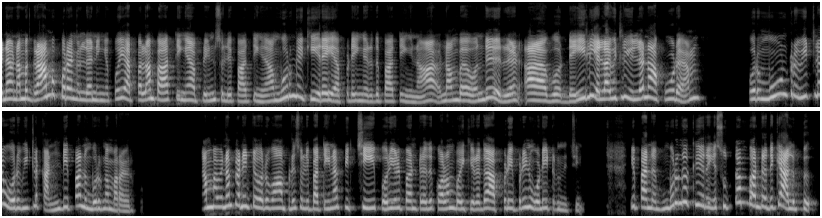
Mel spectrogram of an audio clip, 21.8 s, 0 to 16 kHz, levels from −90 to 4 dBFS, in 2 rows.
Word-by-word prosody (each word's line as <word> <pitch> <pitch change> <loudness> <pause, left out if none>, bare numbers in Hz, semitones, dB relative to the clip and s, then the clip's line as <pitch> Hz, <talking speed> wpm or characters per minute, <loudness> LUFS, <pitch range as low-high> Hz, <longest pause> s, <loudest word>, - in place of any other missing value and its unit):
ஏன்னா, 285 +3 +4
நம்ம 300 +2 +3
கிராமப்புறங்களில 325 - +4
நீங்க 240 -1 -6
போய் 320 +2 -1
அப்பலாம் 265 +4 0
பாத்தீங்க 255 0 +1
அப்படின்னு 235 +2 -6
சொல்லி 220 -2 -6
பாத்தீங்கன்னா, 210 0 -4
முருங்கைக்கீரை 290 -9 +2
அப்டீங்கிறது 225 0 -5
பாத்தீங்கன்னா, 210 -3 -5 0.3
நம்ம 240 0 -1 0.2
வந்து 270 +8 0 0.2
ரெ 235 - +3 0.2
அ - - +10 0.3
ஒ - - -2 0.2
டெய்லி 325 - +4
எல்லா 290 +1 +8
வீட்லேயும் 325 -1 -1
இல்லைன்னா 325 +3 +4 0.2
கூட, 300 -3 -2 1.0
ஒரு 300 0 -3
3 440 +3 -3
வீட்ல, 400 +3 -4 0.2
1 290 - -3
வீட்ல 295 +5 -6
கண்டிப்பா 265 - -2
அந்த 315 -5 -2
முருங்கை 260 0 -4
மரம் 195 -3 -6
இருக்கும். 190 +1 -23 0.9
நம்ம 325 +3 0
வேணா 345 +3 +2
பண்ணிட்டு 345 -3 +2
வருவோம் 290 0 -1
அப்படின்னு 280 +2 -8
சொல்லி 270 -3 -6
பாத்தீங்கன்னா, 260 +5 -1
பிச்சி 300 0 +2 0.2
பொரியல் 285 +3 -1
பண்ணுறது, 265 0 -4
குழம்பு 265 +1 -2
வைக்கிறது 250 +1 -3
அப்படி 280 +2 -4
இப்படின்னு 300 +3 -3
ஓடிட்டு 260 -2 -3
இருந்துச்சு. 215 -3 -14 0.7
இப்ப 320 - -12
அந்த 270 -3 -3 0.2
முருங்கைக்கீரையை 410 -9 -2
சுத்தம் 480 +9 -5
பண்ணுறதுக்கே 325 -4 +3
அலுப்பு. 255 - -5
280 Hz, 150 wpm, -22 LUFS, 245-325 Hz, 1.0 s, அ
